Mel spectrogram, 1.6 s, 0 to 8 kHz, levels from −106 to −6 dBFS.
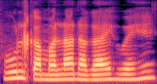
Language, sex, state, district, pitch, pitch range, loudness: Hindi, female, Arunachal Pradesh, Lower Dibang Valley, 185 Hz, 175-215 Hz, -15 LUFS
